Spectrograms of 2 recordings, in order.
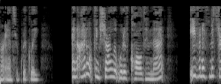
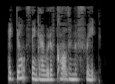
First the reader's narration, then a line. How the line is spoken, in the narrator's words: I said quietly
